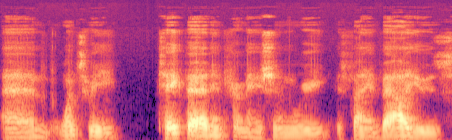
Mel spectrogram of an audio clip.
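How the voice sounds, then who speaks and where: A man speaks at a fairly low pitch in a dark, mellow tone, his intonation monotone and flat. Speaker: state transportation agency presenter. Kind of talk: webinar presentation. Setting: online webinar. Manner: loud.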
